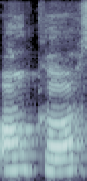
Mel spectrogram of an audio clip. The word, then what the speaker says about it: encore: Não vai pronunciar o E no final, acaba no R.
